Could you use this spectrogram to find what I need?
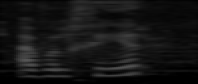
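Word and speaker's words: Abouelkheir: Abu Al-Khair.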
